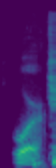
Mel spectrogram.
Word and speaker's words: DeBoer: Yeah, DeBoer.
